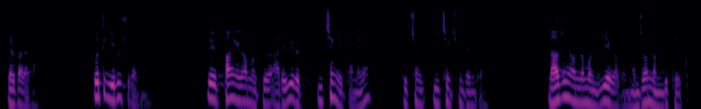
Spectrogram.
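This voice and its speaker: A man's voice: mid-range voice, creaky, warm tone, husky. A male pastor preaching a sermon, telling a story animatedly and acting out the dialogue. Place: church sanctuary.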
